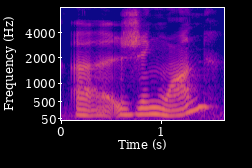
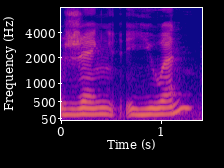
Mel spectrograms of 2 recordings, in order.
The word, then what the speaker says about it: Jing Yuan: Erica says, I went hard on grinding the game to get a 5-star character named Jingwan. Pronounced. Oh, Jing Yuan.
